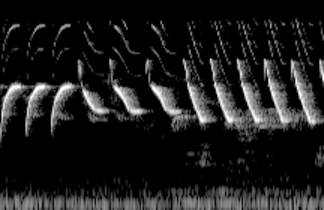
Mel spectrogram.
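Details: Canary singing to trigger replies from other canaries: curved rising whistles give way to a rapid series of downward-sweeping notes, loud and repeated several times a second.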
